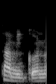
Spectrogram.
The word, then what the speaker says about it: Tamiko: De hecho, a mí me pasó, mi nombre es Tamiko, ¿no? Y para empezar, nadie lo pronuncia como tiene que ser, porque es un nombre japonés. Entonces aquí es como Tamiko.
